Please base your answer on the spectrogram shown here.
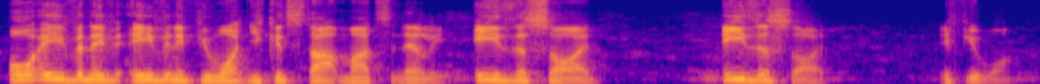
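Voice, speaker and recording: A man talking football casually, animated and swearing now and then. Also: fairly high pitch, brisk. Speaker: podcast guest.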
